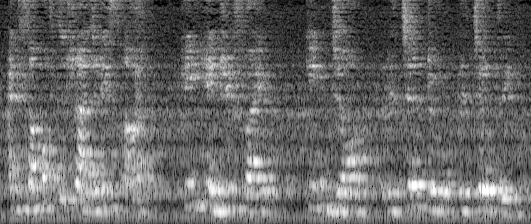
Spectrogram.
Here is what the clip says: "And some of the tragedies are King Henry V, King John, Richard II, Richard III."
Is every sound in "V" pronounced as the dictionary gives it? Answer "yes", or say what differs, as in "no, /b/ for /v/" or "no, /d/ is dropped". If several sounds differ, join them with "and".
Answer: no, /f/ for /v/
